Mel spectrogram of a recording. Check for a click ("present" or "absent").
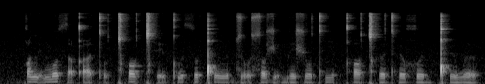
present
